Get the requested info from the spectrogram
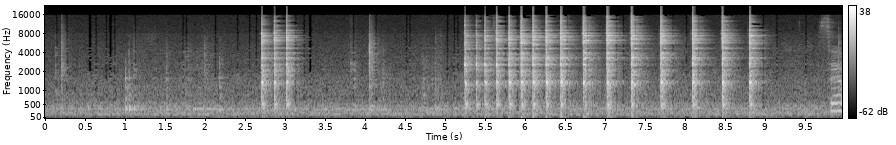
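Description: Glass jelly jar clinking as it is struck again and again to knock the grape jelly out: three quick ringing strikes, then a steady run at about four strikes a second for some four seconds.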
